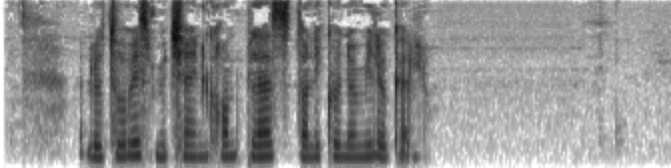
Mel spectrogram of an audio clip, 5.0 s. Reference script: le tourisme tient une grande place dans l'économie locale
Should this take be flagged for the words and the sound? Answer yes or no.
no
